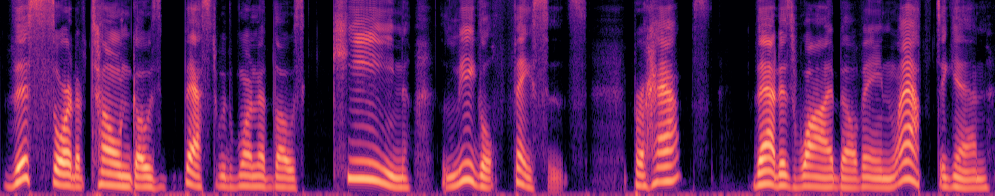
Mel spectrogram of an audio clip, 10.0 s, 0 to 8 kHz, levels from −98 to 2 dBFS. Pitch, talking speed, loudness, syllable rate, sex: 170 Hz, 120 wpm, -19 LUFS, 3.7 syllables/s, female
